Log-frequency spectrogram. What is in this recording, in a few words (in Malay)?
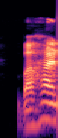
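"bahana", Malay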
